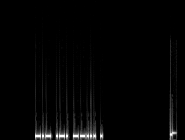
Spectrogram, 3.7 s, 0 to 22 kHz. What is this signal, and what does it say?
Morse code, heard as a keyed tone, about 36 wpm, 700 Hz. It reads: KR7E
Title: USA Call Signs - 4 Characters - 2x Character Spacing - 35wpm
